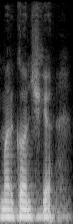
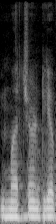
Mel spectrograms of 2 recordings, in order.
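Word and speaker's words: Marchantia: जैसे एग्जांपल में उसने मर्कांशिया का एग्जांपल दिया है, ठीक है, ये प्रोनाउंसिएशन है कि मर्कांशिया, वैसे जो है ना ये मर्चेंटिया भी पढ़ते हैं लेकिन ये मर्कांशिया है, इसलिए जहाँ पे प्रोनाउंसिएशन दी गई है।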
